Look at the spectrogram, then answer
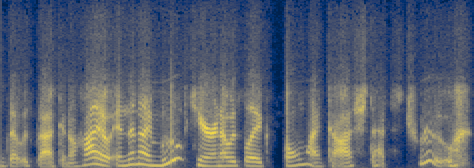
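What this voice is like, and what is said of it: Slight Western Pennsylvania accent. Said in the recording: “I noted a certain little accent ... That's definitely Western Pennsylvania”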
